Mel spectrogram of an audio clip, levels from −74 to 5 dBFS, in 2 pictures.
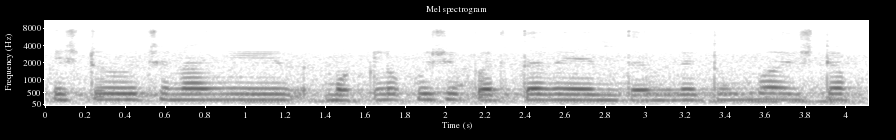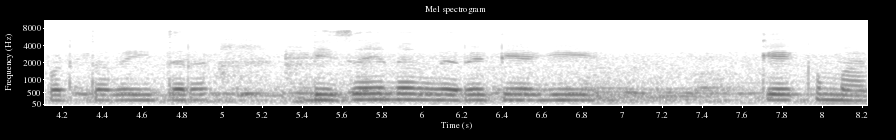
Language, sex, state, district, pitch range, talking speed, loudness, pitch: Kannada, female, Karnataka, Belgaum, 210-225 Hz, 110 wpm, -36 LUFS, 220 Hz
